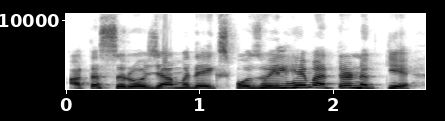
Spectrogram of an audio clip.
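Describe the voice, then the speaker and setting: A woman TV serial reviewer gives a chatty voice-over recap of an episode, addressing her viewers directly. Her voice is high and her pace brisk.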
